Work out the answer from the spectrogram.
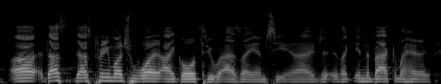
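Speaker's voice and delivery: ordinary talk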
